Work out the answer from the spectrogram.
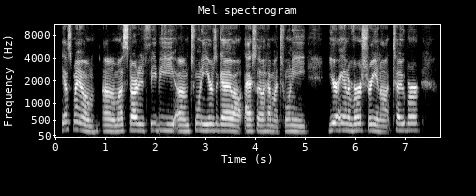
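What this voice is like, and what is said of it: Slight Southern US accent. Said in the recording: “just a slight southern accent”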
